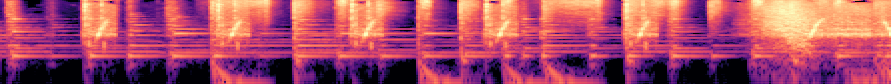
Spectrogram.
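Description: Bouncy plucked-string jingle music with a cartoon-style plop effect, falling in pitch, landing about every two-thirds of a second, and a loud rising whoosh near the end.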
